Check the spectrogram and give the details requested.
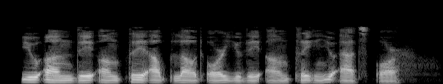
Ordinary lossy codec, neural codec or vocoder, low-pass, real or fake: MP3, 24 kbps; codec, 16 kHz in and 24 kHz out, 0.4 kbps, LongCat-Audio-Codec, two codebook decoder; 7.2 kHz; fake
